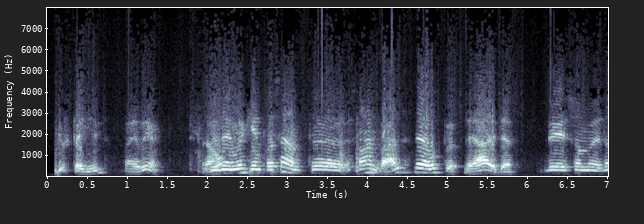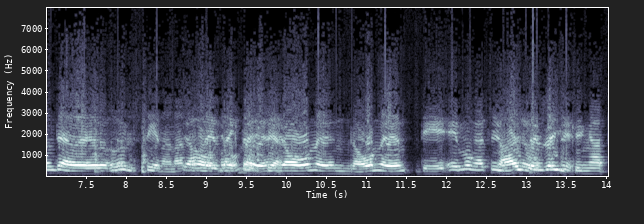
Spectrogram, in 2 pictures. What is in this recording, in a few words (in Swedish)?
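Torhamn Blekinge, dialekter; Folkminnen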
